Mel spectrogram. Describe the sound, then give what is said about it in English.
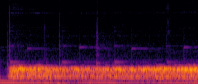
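A steady, hollow rush of wind breezing past, low and droning with a faint echoing quality, seeming to come from no particular direction. It holds an even level throughout, with no voices. “The only thing you hear and feel down here is a little bit of some wind just kind of breezing past you all in like a...”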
